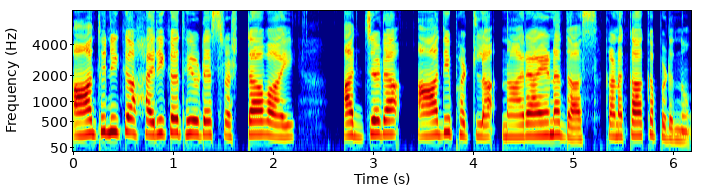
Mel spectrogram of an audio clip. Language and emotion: Malayalam, neutral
